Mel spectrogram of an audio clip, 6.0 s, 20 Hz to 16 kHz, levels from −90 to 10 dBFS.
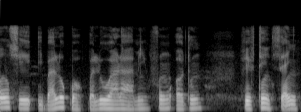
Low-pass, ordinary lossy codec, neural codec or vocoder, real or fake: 7.2 kHz; none; none; real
